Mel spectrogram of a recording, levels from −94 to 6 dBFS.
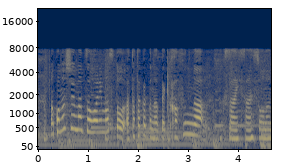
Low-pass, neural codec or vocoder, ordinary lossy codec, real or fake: none; none; none; real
